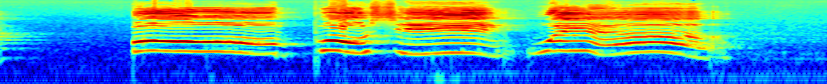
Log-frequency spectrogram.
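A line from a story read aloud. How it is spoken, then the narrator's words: Shouting. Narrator (Chinese): 盖伊大叫了出来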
